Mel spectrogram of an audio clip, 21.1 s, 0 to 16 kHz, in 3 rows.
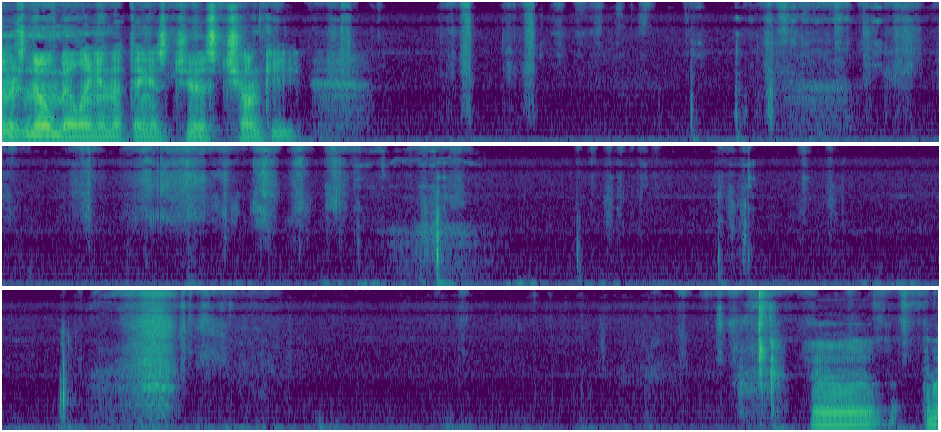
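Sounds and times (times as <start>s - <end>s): soft rubbing: 3.2s - 10.6s, 14.5s - 16.6s.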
